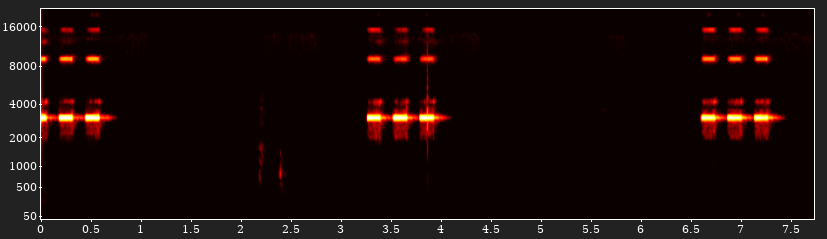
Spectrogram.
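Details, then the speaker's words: Flywing Bell 206 V3 RC helicopter, GPS unlocking in flight, after reconnecting radio: triple high beep bursts repeating about every three seconds over silence, a new distinct pattern. "okay so the radio is on I'm going connect it back to the helicopter it's beeping again but now it's making a different sound"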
